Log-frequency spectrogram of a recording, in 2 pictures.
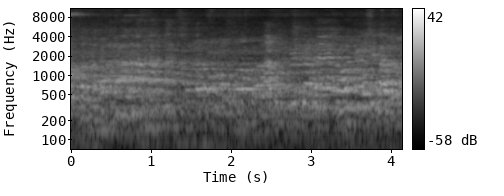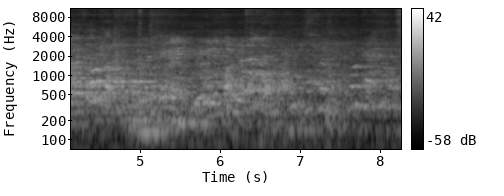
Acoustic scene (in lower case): crowded indoor space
